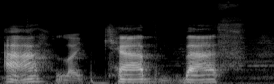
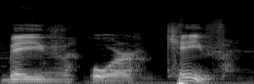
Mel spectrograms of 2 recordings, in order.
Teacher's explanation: you have simple vowels like a, like cab, bath, and you have complex vowels like bathe or cave. As you can see here, these two vowels, this is a complex vowel which consists of two vowels.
